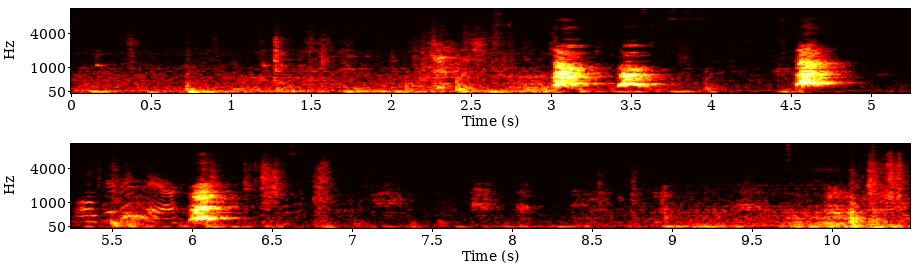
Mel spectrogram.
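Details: A Greater Swiss Mountain Dog and a Mastiff play-fighting indoors: four deep, booming barks spread over several seconds, mixed with grumbling, scuffling and a person talking in the background.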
